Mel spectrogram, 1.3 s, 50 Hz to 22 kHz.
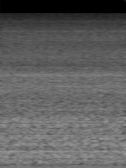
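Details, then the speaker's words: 1997 Land Rover Discovery 1 idling at about 1000 rpm after the no-start fix, smooth even hum with no misses or knocks; a bit rattly at startup, now starts off the key and runs healthy. "still it doesn't sound too bad does it it was a bit rattly at startup but i expect that"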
